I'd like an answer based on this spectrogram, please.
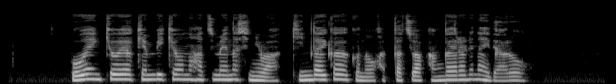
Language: Japanese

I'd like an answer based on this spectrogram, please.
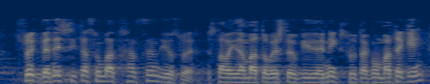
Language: Basque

